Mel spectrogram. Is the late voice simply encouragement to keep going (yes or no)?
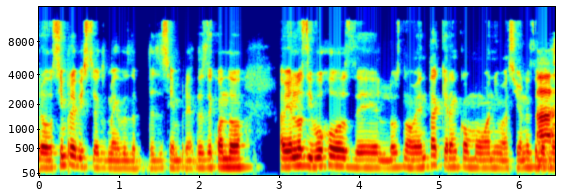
no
